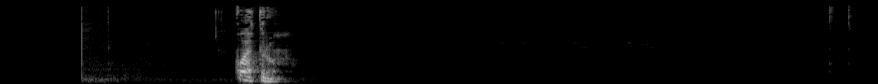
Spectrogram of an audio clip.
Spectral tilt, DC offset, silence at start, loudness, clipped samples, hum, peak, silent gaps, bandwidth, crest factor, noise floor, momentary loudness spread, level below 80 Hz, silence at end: -4.5 dB/octave; under 0.1%; 2.35 s; -24 LUFS; under 0.1%; none; -4 dBFS; none; 16.5 kHz; 30 dB; -79 dBFS; 28 LU; -74 dBFS; 0.45 s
